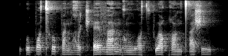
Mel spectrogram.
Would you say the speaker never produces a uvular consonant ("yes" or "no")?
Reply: no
